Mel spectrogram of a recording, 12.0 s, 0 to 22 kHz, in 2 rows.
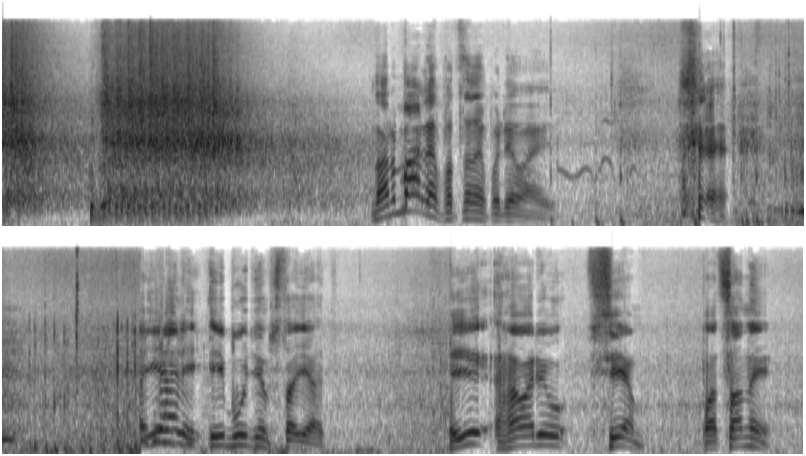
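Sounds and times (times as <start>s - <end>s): rapid automatic gunfire: 0.0s - 1.9s.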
